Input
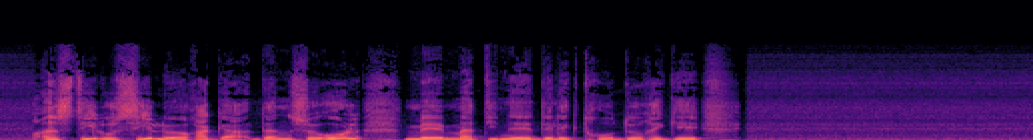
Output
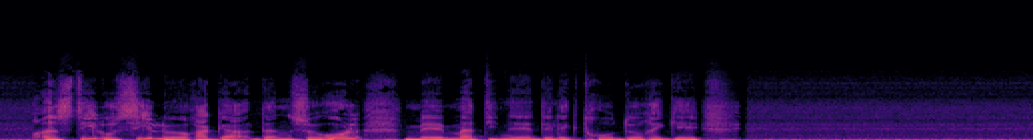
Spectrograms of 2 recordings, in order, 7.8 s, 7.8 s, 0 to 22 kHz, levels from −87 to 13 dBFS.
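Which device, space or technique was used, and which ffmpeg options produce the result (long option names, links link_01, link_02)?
jukebox: -af "lowpass=6900,lowshelf=frequency=170:width_type=q:width=3:gain=12.5,acompressor=threshold=-7dB:ratio=3,volume=-7.5dB"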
